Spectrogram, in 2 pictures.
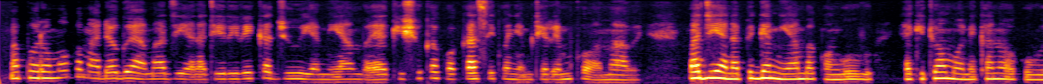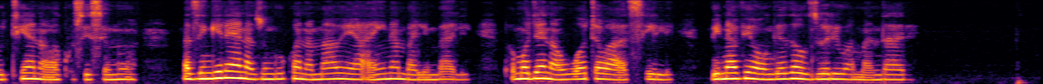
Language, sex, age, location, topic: Swahili, female, 18-24, Nairobi, government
